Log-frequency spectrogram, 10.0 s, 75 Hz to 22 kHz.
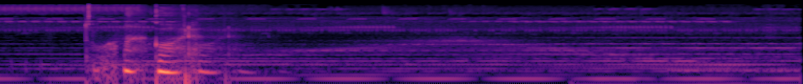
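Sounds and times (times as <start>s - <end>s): person whispering: 1.1s - 3.2s.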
